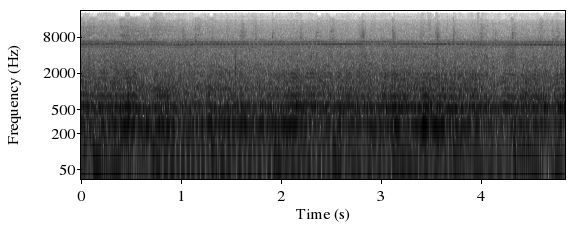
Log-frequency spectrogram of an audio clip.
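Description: Honeybees drone in a dense, steady buzz at a healthy, full hive, a continuous hum from many insects close by with no voices.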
